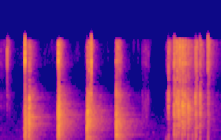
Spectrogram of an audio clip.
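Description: A tarot deck being handled on a table: four sharp knocks about a third of a second apart, then a brief rustle of cards near the end.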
